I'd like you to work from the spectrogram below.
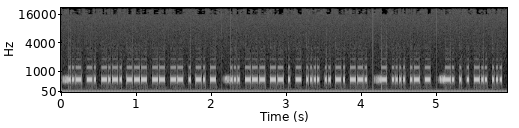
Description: Morse code, heard as a keyed tone, about 47 wpm, 600 Hz. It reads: UNCOMMENT SOMETHING THAT NEEDS
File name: archived / CRSnet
